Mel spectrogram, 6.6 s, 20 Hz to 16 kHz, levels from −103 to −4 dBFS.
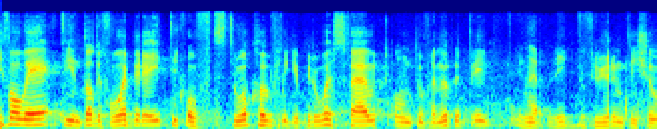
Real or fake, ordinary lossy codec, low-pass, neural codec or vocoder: fake; none; 10.8 kHz; codec, 24 kHz, 1 kbps, SNAC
